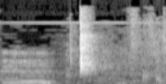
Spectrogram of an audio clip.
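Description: A short held hum of a voice, then a single sharp click about a second in, with a couple of faint ticks near the end, in a small room.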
